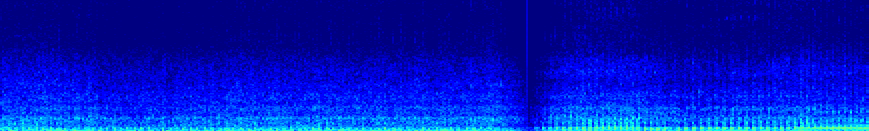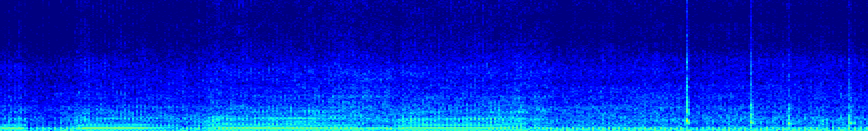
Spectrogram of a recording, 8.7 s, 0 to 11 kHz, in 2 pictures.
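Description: A Husqvarna SMR 570 supermoto engine idles loudly and blips up and down in pitch, close and continuous with a brief dip, plus a few metallic clinks near the end.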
